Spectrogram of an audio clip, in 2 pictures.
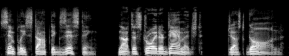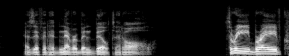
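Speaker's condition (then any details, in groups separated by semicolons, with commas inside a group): No condition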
